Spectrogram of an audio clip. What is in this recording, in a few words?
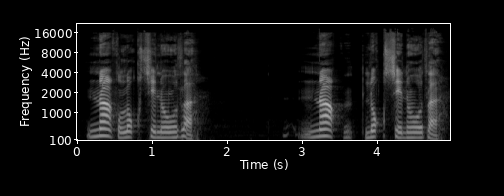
"nak lokce norv", Muscogee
